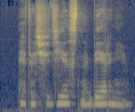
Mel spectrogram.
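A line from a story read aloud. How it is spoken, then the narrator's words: Quiet. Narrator (Russian): тихо сказала Лика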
